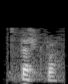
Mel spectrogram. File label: icelandic girl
